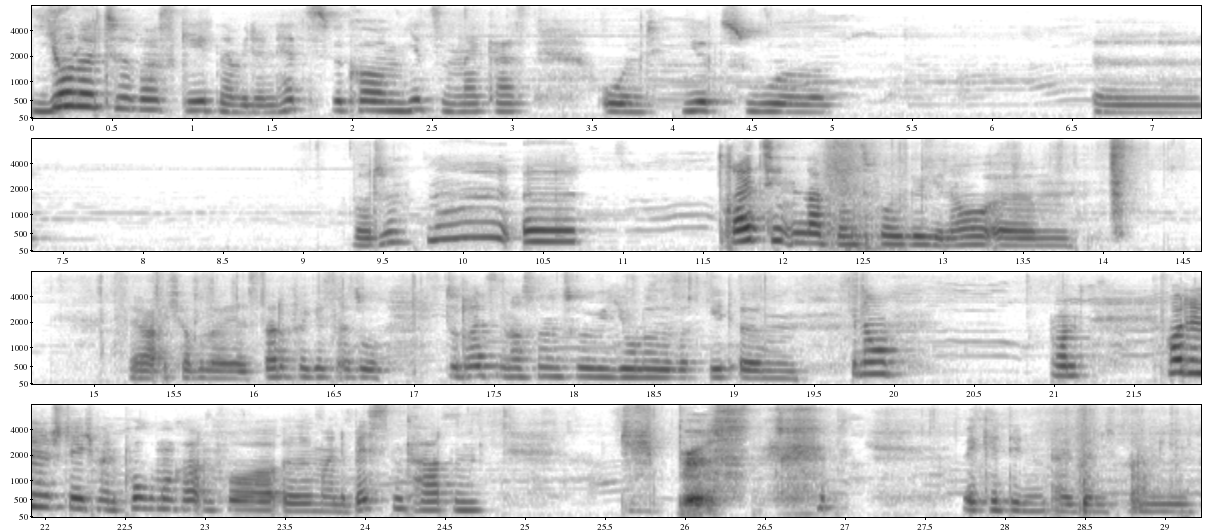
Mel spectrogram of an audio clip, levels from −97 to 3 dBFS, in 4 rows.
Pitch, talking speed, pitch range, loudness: 220 Hz, 125 wpm, 190-265 Hz, -36 LUFS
